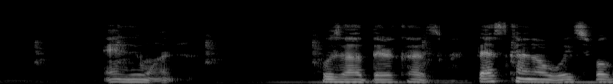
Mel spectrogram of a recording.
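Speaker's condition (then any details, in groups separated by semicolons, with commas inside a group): Multiple sclerosis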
